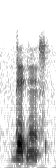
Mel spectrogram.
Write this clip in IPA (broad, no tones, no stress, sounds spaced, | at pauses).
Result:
d ɛ ɡ ɛ̃ ɬ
